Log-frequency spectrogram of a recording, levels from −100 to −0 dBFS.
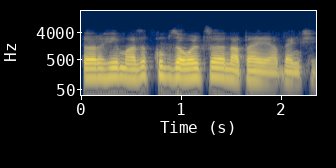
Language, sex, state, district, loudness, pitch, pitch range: Marathi, male, Karnataka, Belgaum, -17 LUFS, 130 Hz, 105-135 Hz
